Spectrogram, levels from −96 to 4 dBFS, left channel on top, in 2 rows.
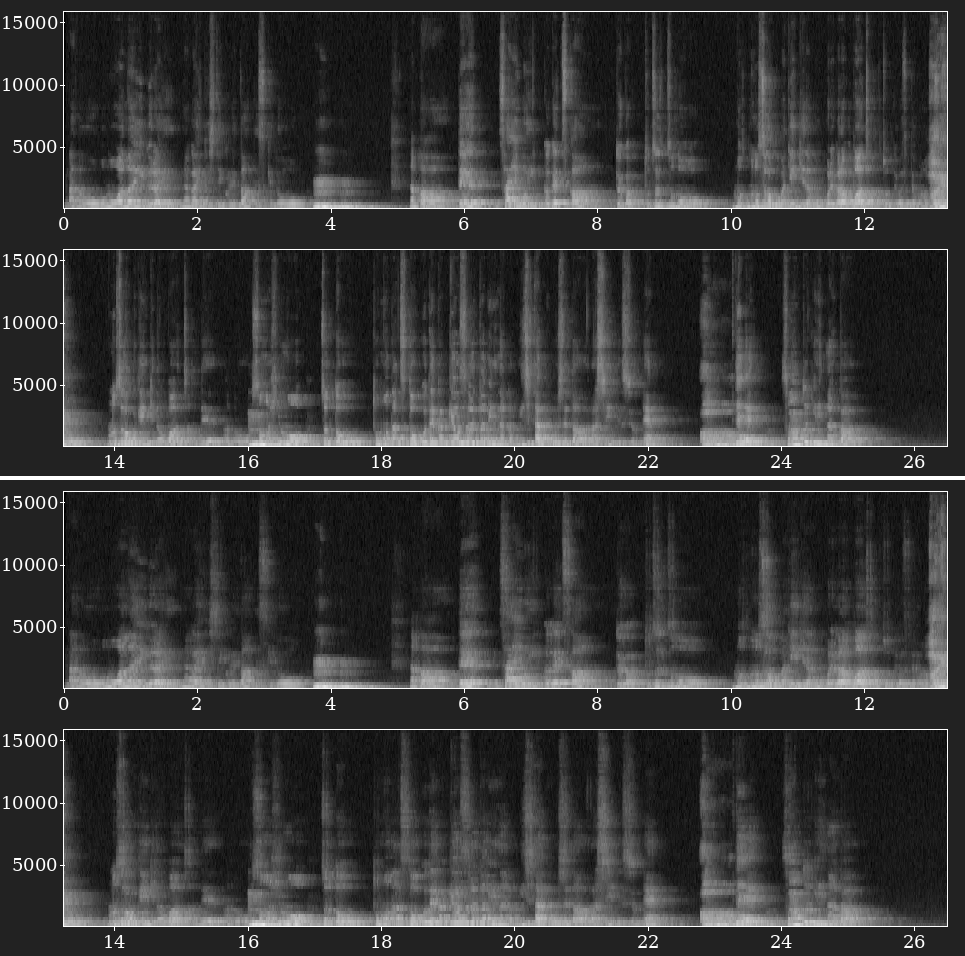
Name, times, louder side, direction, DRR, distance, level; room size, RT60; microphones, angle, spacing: voice 1, 0.1-3.5 5.2-6.2 6.6-8.6 8.8-9.5 10.0-13.4 13.9-16.8 17.1-17.6 17.9-22.1 23.3-23.6 24.0-25.1, left 1 dB, 60° left, -3 dB, 3.3 m, -28 dB
voice 2, 3.7-4.4 12.9-13.3 16.0-16.4 22.8-23.5 24.1-24.3, right 1 dB, 20° right, -6 dB, 2.9 m, -18 dB
17.5 x 6.7 x 3.6 m, 1.3 s
head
